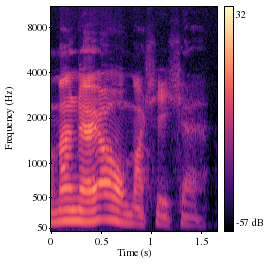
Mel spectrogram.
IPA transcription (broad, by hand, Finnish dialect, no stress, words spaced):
mæneː ɑumɑ sisæː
